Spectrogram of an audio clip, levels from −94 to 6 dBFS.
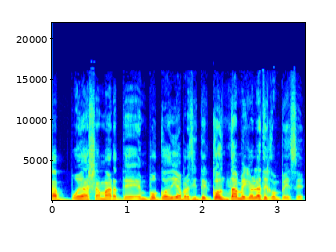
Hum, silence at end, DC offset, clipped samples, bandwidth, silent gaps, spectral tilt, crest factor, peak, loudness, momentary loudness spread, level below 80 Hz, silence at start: none; 0.05 s; under 0.1%; under 0.1%; 15 kHz; none; -6.5 dB/octave; 18 dB; 0 dBFS; -18 LUFS; 8 LU; -42 dBFS; 0 s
